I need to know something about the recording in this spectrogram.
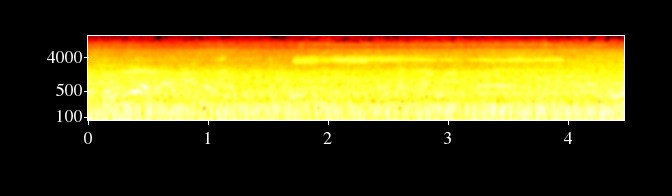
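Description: Busy street ambience at night: motorbikes and scooters running past under a constant noise of crowd chatter. A steady high-pitched tone comes in a little before halfway and holds to the end.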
